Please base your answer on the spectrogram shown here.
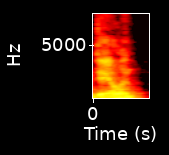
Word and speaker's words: Dalen: and terry is that i say his name dalen yeah yeah uh i like that he's a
